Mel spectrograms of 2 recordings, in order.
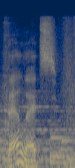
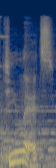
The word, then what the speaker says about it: Телець: у родовому відмінку овна далі йде Телець не Тілець адже ми бачимо зображення на тіла з і а теляти з е Телець наступними є близнюки раки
